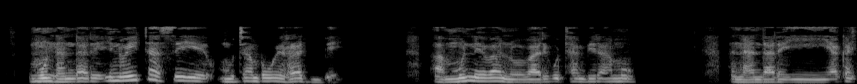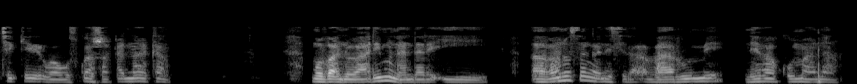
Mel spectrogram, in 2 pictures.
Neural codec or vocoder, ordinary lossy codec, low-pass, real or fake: vocoder, 44.1 kHz, 128 mel bands, Pupu-Vocoder; MP3, 24 kbps; 7.2 kHz; fake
